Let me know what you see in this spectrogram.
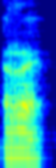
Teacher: जैसे ही हम र का उच्चारण करेंगे तो क्या होगा, जीवा जो है ऐसे लग रही है जैसे कंपन कर रही है, इस आधार पर इसका नाम दे दिया गया था प्रकंपित व्यंजन नाम दिया गया था।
